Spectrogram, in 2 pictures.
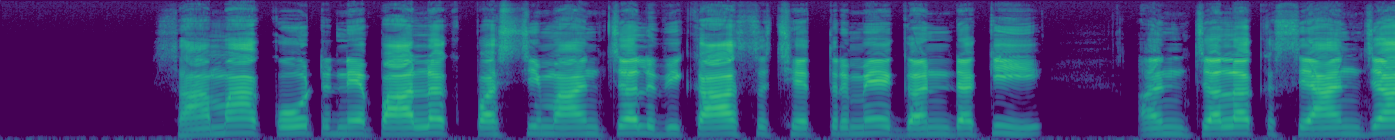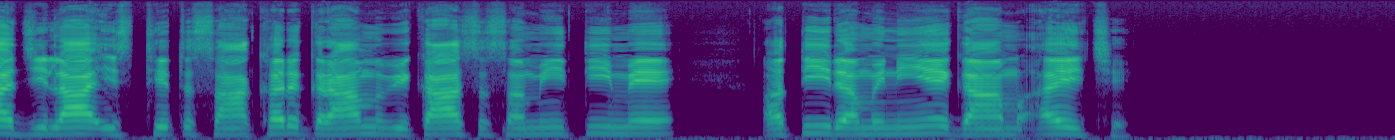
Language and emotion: Maithili, neutral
